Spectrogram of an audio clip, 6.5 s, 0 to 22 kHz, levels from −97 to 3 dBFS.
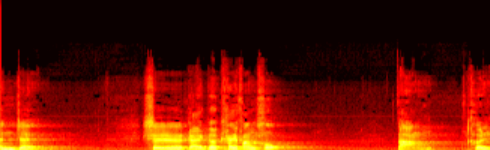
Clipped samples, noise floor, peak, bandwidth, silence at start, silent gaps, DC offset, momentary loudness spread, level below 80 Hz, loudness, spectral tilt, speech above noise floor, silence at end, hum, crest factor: under 0.1%; -52 dBFS; -2 dBFS; 12 kHz; 0 s; none; under 0.1%; 20 LU; -58 dBFS; -18 LUFS; -6 dB/octave; 35 dB; 0 s; none; 18 dB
